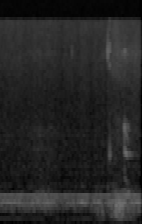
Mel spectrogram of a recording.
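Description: Near silence: room tone with a faint steady hum, and a brief faint sound just before the end.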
